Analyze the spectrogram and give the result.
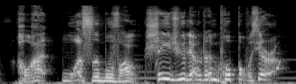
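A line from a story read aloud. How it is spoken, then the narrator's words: Shouting. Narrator (Chinese): 大喊一声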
